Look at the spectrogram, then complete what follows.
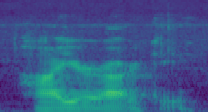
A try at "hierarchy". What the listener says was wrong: Uh-huh.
